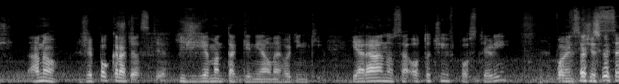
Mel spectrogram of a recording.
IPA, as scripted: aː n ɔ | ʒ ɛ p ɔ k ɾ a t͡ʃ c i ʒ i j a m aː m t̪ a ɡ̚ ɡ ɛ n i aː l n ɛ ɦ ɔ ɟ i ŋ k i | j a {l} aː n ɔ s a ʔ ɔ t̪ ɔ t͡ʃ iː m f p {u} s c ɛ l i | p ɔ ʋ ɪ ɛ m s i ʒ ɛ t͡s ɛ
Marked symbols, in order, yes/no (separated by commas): no, no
